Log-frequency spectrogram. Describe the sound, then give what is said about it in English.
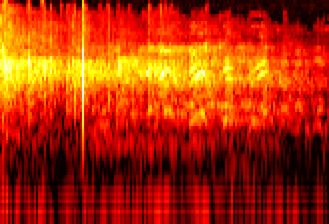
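A golf clap: a few sparse, sharp hand claps at an uneven pace, quickly fading out, with some soft chuckling from people underneath. “Yeah, golf clap for Jesus.”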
